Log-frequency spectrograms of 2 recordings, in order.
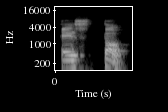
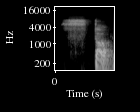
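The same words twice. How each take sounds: First: "stop" said slowly as "es-top", with an E in front; wrong Spanish-style pronunciation. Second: "stop" starting straight on a hissed S, no E before it; one-syllable English pronunciation. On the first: Teacher warns learners what not to say, "stop" mispronounced as two-syllable "es-top". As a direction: add an E before the S in "stop": "estop". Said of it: "El sonido en inglés es stop". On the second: Teacher models the English sound, "stop" as one syllable beginning with pure S. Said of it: "una sola sílaba, un solo sonido". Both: Shown as a demonstration.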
